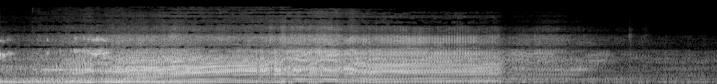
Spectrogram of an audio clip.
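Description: The 5.7 L aluminum-block LS6 V8 in a Porsche 914 running hard under acceleration on track, its pitch rising and falling. About five seconds in it drops off suddenly and fades as the car pulls away.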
